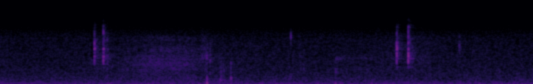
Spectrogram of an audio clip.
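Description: Near silence, with about three faint, brief computer mouse clicks.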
